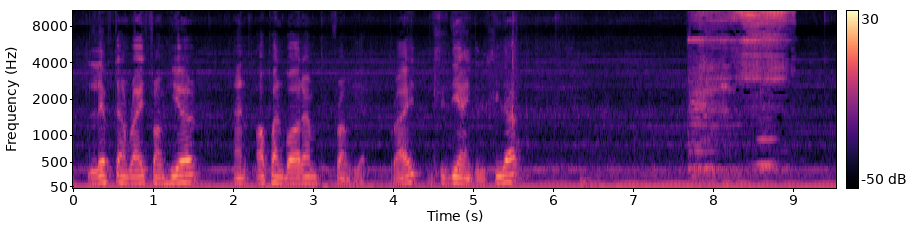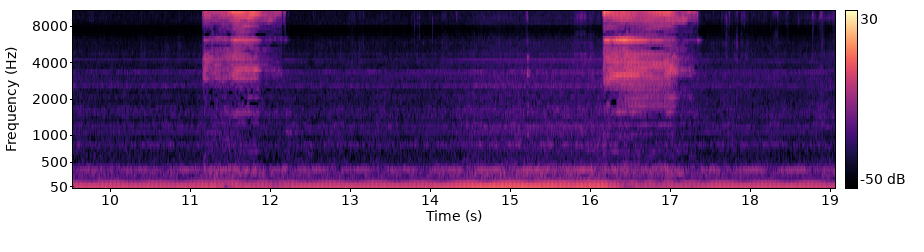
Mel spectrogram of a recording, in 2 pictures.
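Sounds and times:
sharpening machine humming: 0:07.6 - 0:09.1, 0:11.1 - 0:12.4, 0:15.1 - 0:19.0
metal grinding hiss: 0:07.7 - 0:09.0, 0:16.2 - 0:17.4.

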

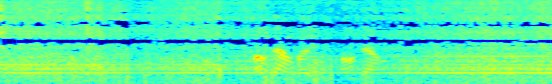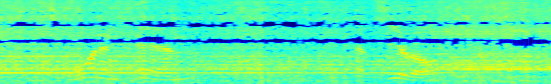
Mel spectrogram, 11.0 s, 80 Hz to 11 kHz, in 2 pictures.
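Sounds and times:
mid-pitched hum: 0:00.0 - 0:11.0
refrigeration units whirring: 0:00.0 - 0:11.0.

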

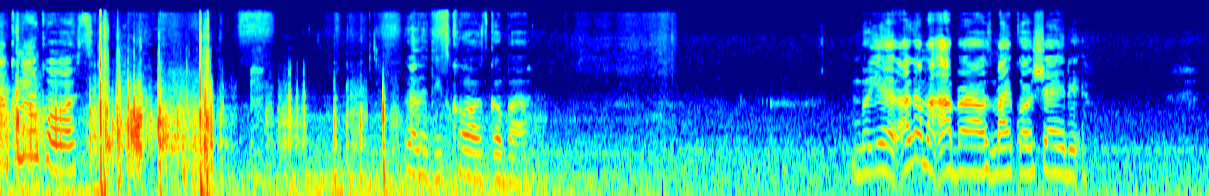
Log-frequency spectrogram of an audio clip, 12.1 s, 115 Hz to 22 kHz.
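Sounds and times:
car cabin low rumble: 0:00.0 - 0:12.0.

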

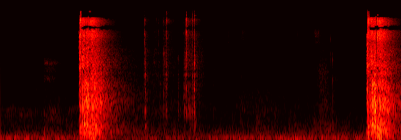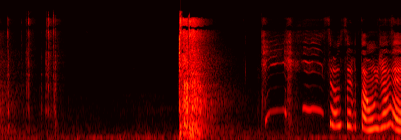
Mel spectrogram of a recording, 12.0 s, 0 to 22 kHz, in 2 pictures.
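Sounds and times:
air rifle shots: 0:01.2 - 0:02.1, 0:05.5 - 0:06.4, 0:08.7 - 0:09.6.

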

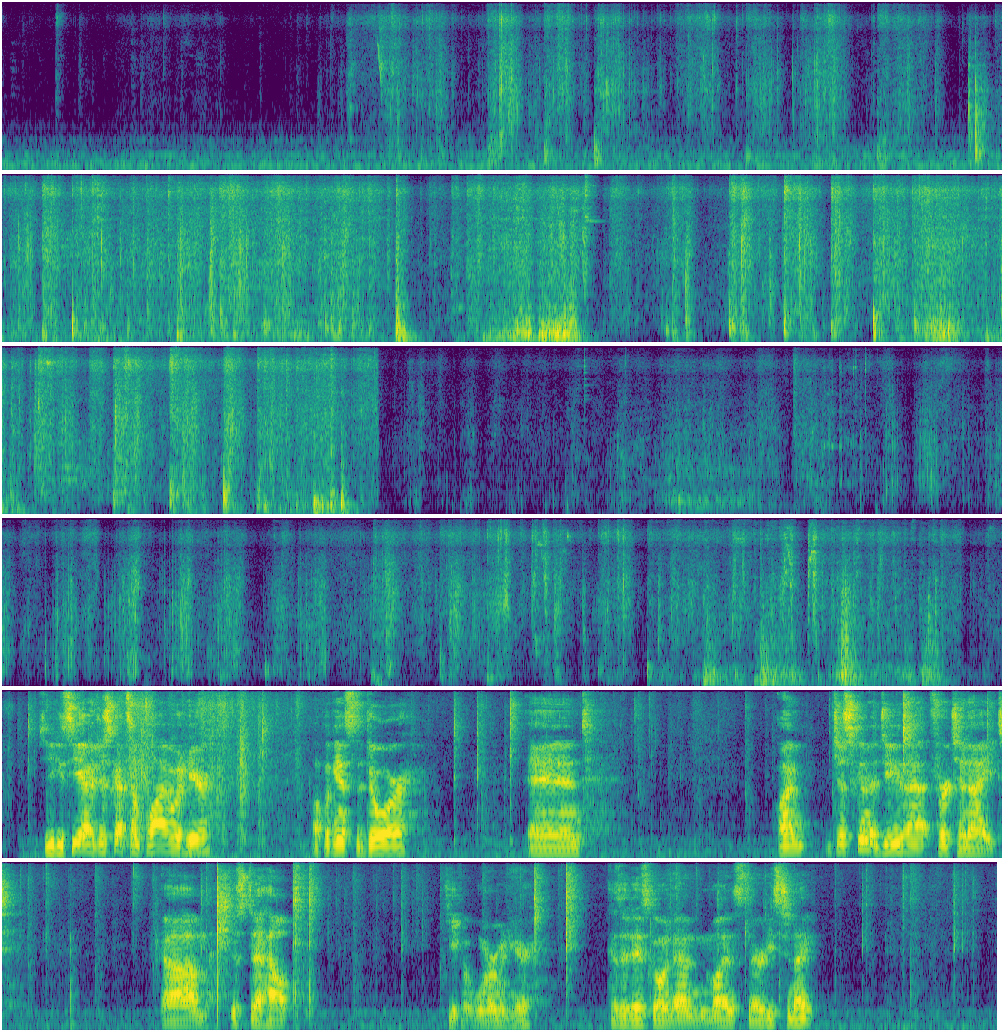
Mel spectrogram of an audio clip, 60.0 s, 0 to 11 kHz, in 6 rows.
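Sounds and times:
footsteps on plywood floor: 0:00.3 - 0:14.3, 0:29.9 - 0:39.6.

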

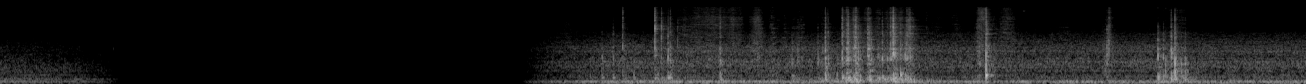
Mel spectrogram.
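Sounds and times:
steady low hum: 0:05.2 - 0:13.0.

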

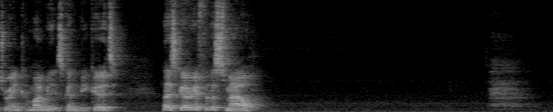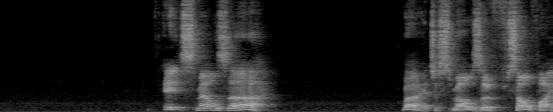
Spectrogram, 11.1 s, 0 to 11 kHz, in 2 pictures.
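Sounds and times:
person sniffing: 0:04.9 - 0:05.4.

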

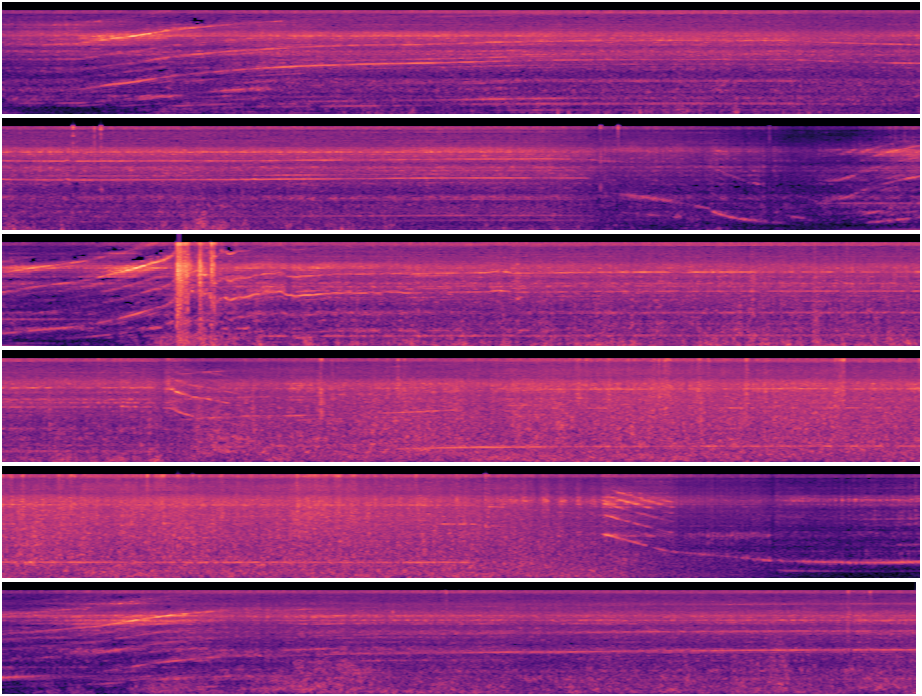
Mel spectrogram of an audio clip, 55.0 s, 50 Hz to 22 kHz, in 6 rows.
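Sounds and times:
rc car motor whine: 0:00.0 - 0:55.0.

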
